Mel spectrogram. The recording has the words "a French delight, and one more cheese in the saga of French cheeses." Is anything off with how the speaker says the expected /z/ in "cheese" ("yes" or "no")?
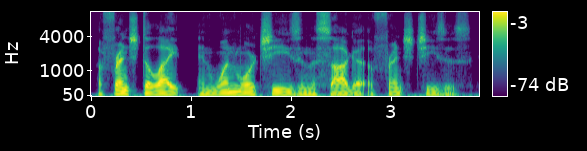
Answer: no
